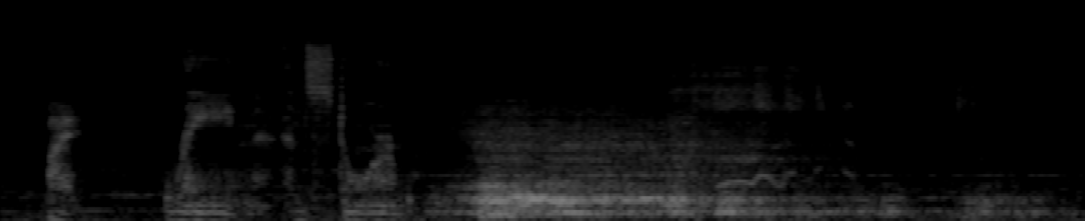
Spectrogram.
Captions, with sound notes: by rain and storm. (thunder rumbling)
